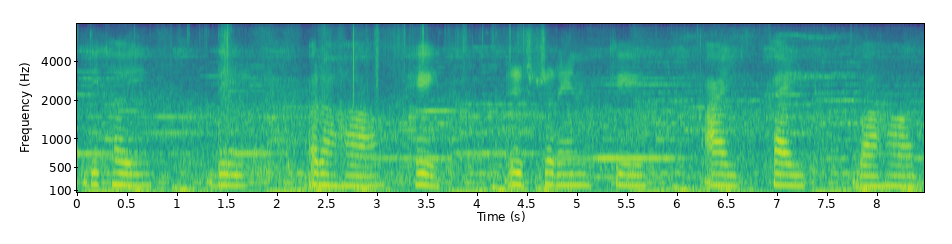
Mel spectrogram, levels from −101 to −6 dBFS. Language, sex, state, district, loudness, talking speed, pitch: Hindi, female, Madhya Pradesh, Dhar, -18 LUFS, 55 wpm, 175 Hz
